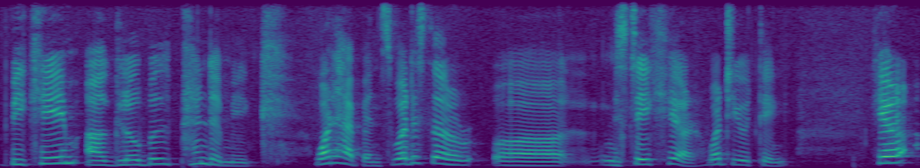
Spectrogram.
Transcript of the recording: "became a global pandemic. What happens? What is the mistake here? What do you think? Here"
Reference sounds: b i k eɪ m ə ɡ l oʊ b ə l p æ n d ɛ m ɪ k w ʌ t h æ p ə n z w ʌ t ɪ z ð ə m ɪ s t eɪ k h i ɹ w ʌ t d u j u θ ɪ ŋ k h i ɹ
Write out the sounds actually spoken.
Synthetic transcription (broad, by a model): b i k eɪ m ə ɡ l oʊ b ə l p æ n d ɛ m ɪ k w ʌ t h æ p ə n s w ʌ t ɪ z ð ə m ɪ s t eɪ k h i ɹ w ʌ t d u j u t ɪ ŋ k h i ɹ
